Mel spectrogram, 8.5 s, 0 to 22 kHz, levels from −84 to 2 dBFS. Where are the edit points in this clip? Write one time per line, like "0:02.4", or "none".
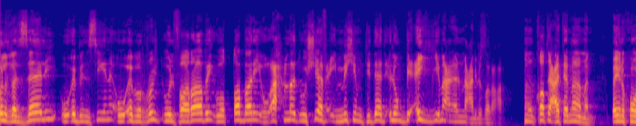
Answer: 0:07.0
